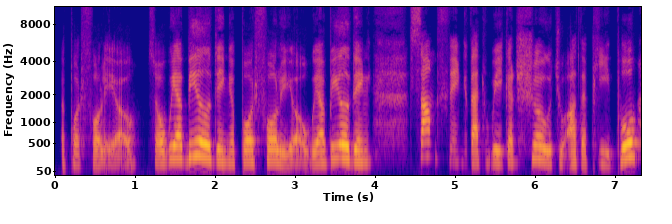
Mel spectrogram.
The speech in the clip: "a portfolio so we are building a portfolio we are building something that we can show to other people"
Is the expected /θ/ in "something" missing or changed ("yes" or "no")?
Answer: no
